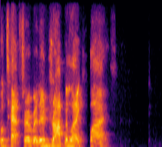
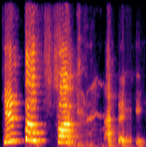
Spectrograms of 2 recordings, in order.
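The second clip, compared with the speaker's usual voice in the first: mock yell; 14 semitones higher than usual.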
